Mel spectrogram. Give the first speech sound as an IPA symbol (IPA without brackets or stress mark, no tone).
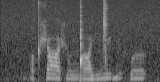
b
